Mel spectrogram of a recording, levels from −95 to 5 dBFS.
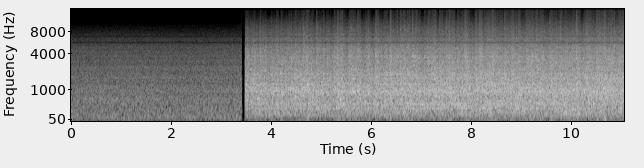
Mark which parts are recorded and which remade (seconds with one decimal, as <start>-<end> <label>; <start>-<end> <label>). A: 0.0-8.9 recorded; 8.9-9.7 remade; 9.7-11.1 recorded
